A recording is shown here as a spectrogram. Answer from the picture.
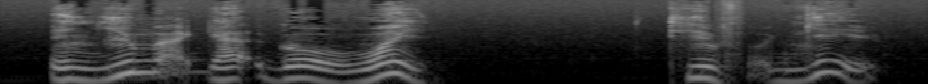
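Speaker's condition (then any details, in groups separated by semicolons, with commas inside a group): Cerebral palsy; from birth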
